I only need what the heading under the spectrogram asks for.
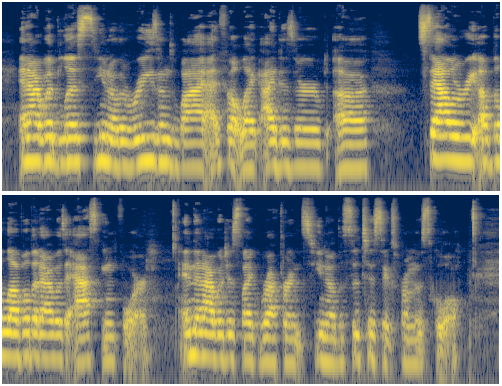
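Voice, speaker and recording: Using a put-on character voice, a woman speaks at a medium pitch and a fairly quick pace, raspy and monotone with flat intonation. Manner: fast-paced, explanatory.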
